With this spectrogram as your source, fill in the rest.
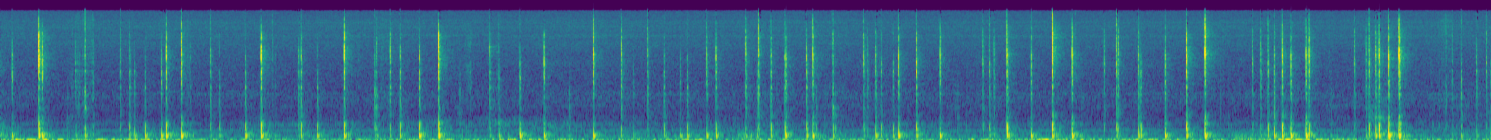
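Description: Long painted nails and fingertips tap near the edge of a large, solid, dark laminated tabletop. They make a steady stream of quick, dry clicks and soft thuds, with short bright nail ticks over a low, warm body. Each tap dies away almost at once, and denser bursts come near the start and around the end.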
